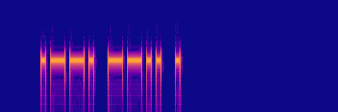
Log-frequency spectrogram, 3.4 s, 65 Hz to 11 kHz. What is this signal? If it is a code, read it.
Morse code, heard as a keyed tone, about 25 wpm, 700 Hz. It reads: PZE
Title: USA Call Sign Postfixes - 3 Letters 25wpm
